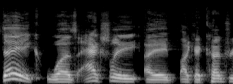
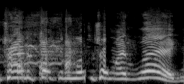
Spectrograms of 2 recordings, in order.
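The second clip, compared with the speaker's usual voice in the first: usual speaking voice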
